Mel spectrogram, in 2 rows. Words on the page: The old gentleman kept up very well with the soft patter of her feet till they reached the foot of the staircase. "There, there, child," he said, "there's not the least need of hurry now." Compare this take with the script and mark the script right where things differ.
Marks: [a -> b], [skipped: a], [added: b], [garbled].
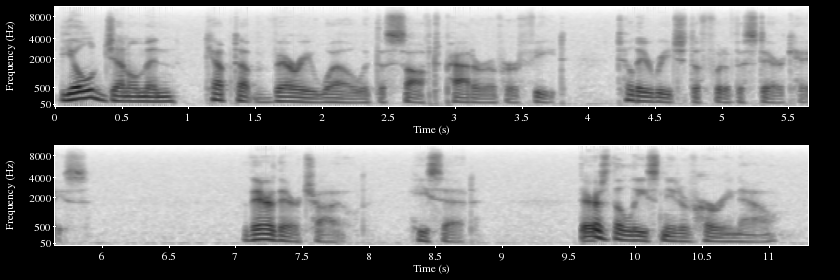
The old gentleman kept up very well with the soft patter of her feet till they reached the foot of the staircase. "There, there, child," he said, "there's [skipped: not] the least need of hurry now."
